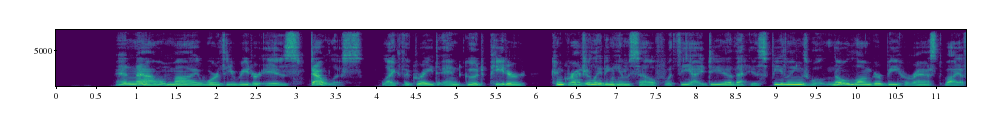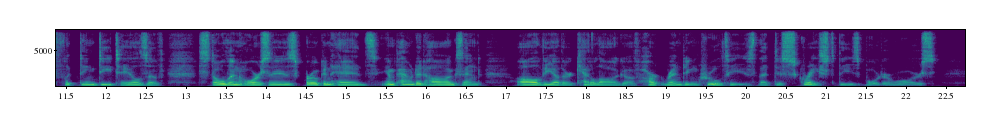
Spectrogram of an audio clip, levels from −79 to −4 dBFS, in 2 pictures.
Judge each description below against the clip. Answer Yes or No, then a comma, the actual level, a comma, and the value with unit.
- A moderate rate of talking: No, slow, 130 wpm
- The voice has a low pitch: Yes, very low, 90 Hz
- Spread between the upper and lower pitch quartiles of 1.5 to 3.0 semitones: No, average, 3.7 semitones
